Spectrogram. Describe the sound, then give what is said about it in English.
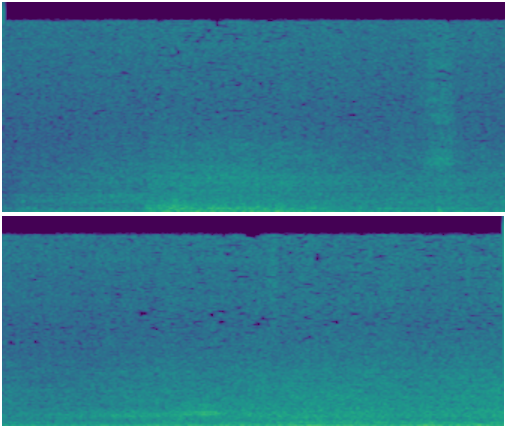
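A glacier in the high Arctic calves, shedding great chunks of ice into the ocean: a deep, heavy rumble surges in after a second and rolls on steadily, loud and booming, with no voices. “Like many here, it's shedding great chunks of ice into the ocean.”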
